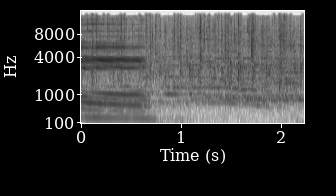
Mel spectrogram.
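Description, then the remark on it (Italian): A live audience at a radio broadcast applauds with dense, steady clapping throughout, opened by a loud sustained vocal note that slides downward before fading into the applause. “Non so se dalla radio si può percepire, però ogni singolo applauso è incredibile.”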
